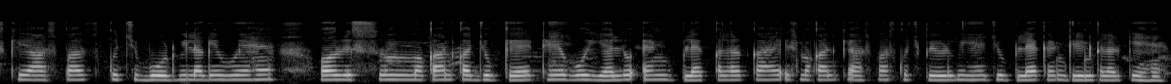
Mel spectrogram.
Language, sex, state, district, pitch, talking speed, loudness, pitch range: Hindi, female, Rajasthan, Churu, 215 Hz, 195 wpm, -26 LUFS, 205-220 Hz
